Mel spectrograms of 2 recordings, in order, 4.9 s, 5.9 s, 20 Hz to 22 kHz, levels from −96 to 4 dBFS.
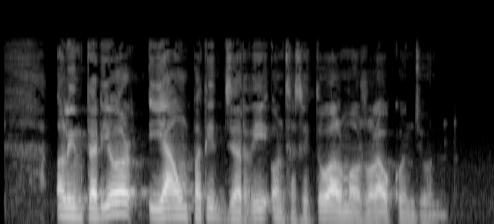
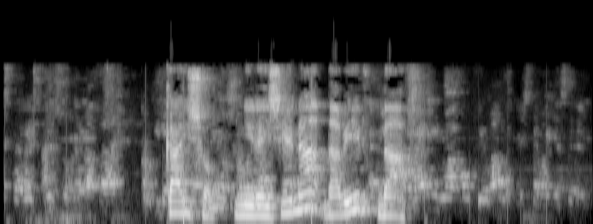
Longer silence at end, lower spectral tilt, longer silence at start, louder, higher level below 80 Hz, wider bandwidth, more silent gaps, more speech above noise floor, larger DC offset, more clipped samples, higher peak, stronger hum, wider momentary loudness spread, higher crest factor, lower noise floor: first, 0.6 s vs 0.45 s; first, -7 dB/octave vs -4 dB/octave; first, 0.55 s vs 0.15 s; second, -20 LUFS vs -13 LUFS; about the same, -52 dBFS vs -52 dBFS; first, 10.5 kHz vs 8 kHz; neither; first, 33 dB vs 28 dB; neither; neither; second, -4 dBFS vs 0 dBFS; neither; second, 16 LU vs 22 LU; about the same, 18 dB vs 16 dB; first, -53 dBFS vs -42 dBFS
